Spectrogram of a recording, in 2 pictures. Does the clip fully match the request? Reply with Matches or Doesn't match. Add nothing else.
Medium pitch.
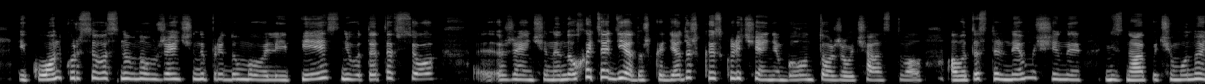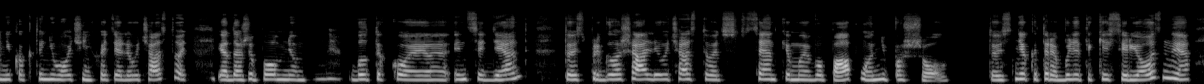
Doesn't match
